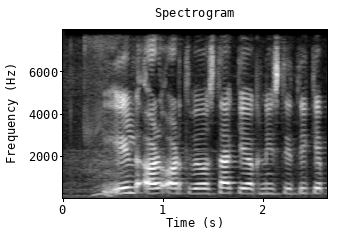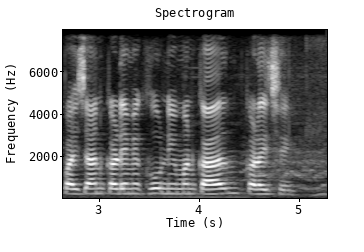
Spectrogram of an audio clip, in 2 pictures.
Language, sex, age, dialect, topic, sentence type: Magahi, male, 18-24, Western, banking, statement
